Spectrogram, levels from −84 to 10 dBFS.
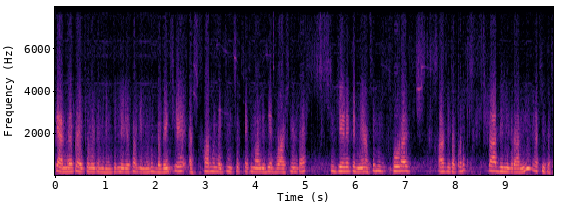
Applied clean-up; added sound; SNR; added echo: neural separator model SepFormer DNS4.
